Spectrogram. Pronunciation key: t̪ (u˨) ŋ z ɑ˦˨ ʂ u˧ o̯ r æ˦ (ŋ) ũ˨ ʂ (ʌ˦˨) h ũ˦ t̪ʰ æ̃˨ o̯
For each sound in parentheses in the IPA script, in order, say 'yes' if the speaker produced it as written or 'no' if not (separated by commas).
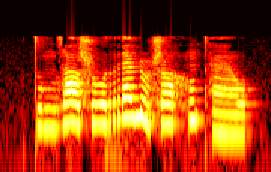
yes, no, yes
